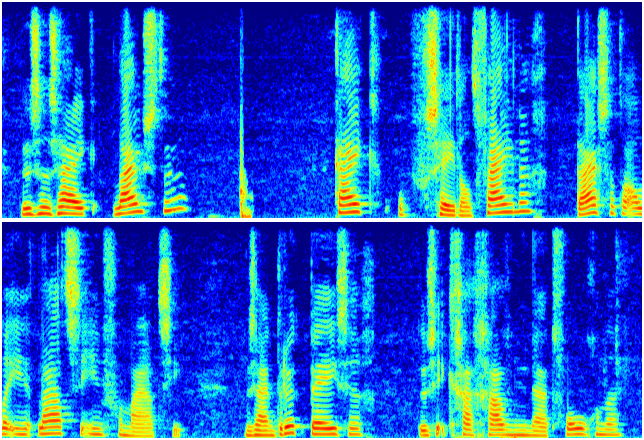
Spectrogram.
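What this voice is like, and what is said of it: Broad Zeeland dialect accent. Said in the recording (Dutch): “Die begrijpen geen Zeeuws. ... ik praat natuurlijk met de plat op accent”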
